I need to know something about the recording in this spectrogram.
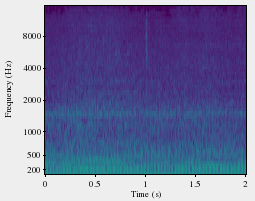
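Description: Honda CBR650 inline-four motorcycle engine running at low, steady revs as the bike rolls slowly.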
